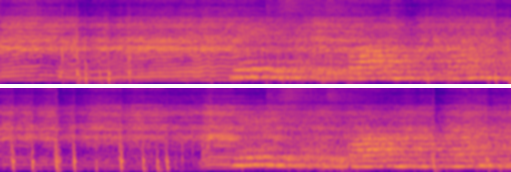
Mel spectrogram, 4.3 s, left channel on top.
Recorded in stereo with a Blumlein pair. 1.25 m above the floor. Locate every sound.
1.9 s a woman speaking: 40° left, 1.3 m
